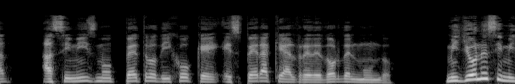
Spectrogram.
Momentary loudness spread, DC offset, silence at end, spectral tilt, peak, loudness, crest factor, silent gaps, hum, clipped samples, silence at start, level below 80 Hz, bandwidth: 11 LU; under 0.1%; 0 s; -5 dB/octave; -2 dBFS; -22 LUFS; 20 dB; 3.97-4.37 s; none; under 0.1%; 0 s; -60 dBFS; 11 kHz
